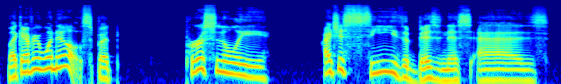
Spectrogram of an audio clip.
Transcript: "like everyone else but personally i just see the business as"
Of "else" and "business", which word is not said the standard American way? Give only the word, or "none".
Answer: none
